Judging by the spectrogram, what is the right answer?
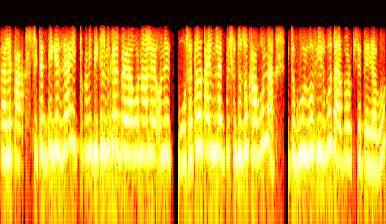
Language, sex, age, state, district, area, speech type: Bengali, female, 18-30, West Bengal, Kolkata, urban, conversation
